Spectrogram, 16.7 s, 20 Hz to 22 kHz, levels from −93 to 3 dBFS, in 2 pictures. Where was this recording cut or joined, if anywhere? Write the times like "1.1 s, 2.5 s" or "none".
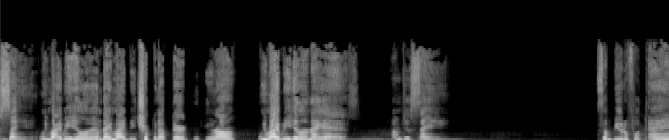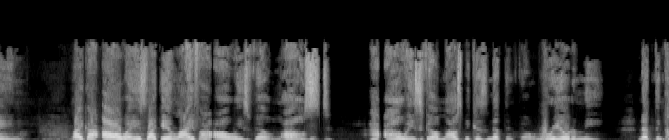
none

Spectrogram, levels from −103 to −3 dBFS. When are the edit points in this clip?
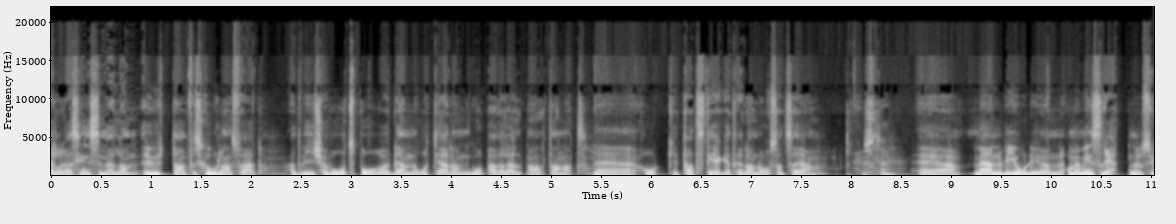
5.4 s, 10.1 s

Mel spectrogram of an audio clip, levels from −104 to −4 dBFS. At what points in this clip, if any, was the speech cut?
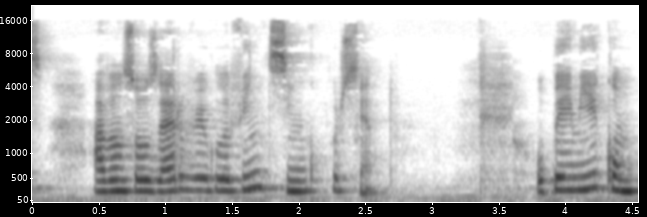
3.6 s

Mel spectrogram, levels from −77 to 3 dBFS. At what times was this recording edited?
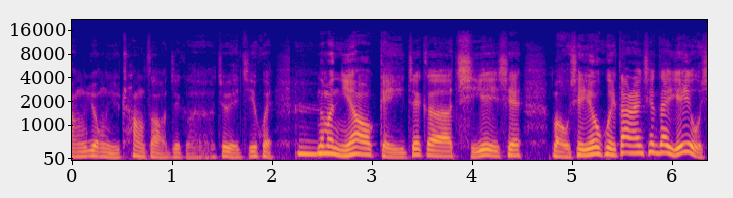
2.2 s

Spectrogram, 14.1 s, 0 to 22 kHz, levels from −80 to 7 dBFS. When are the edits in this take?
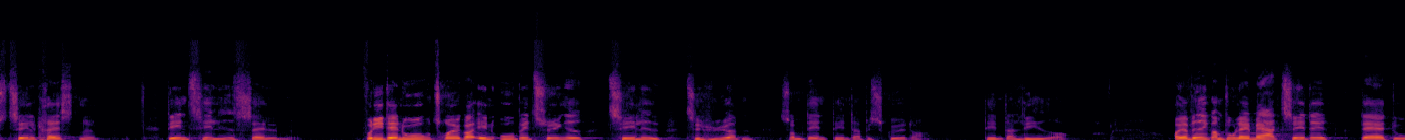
8.3 s

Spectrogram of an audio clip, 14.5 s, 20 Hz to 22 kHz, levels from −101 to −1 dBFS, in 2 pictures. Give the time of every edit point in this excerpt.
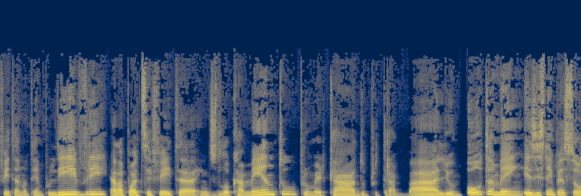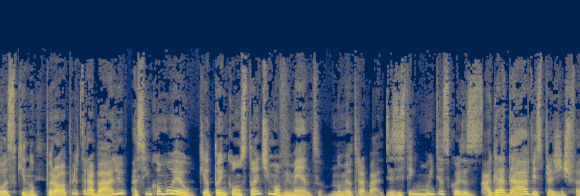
9.7 s, 12.1 s

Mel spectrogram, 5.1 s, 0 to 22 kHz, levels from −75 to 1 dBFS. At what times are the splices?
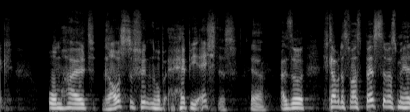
1.2 s, 3.4 s

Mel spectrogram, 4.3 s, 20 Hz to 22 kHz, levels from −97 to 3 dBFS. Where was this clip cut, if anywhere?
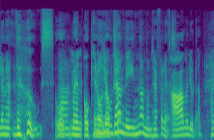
1.1 s

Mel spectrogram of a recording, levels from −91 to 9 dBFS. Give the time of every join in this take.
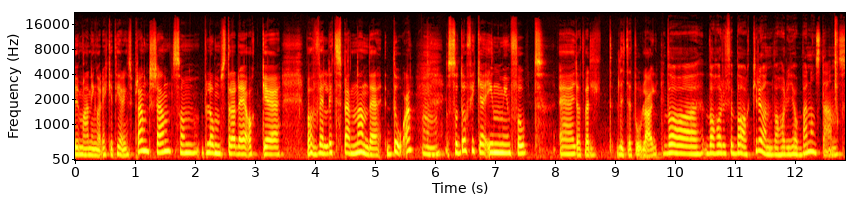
6.2 s, 8.3 s, 9.8 s

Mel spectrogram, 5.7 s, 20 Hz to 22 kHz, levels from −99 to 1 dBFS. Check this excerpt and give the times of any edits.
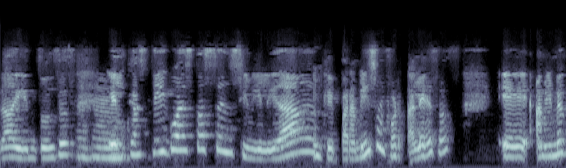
3.2 s

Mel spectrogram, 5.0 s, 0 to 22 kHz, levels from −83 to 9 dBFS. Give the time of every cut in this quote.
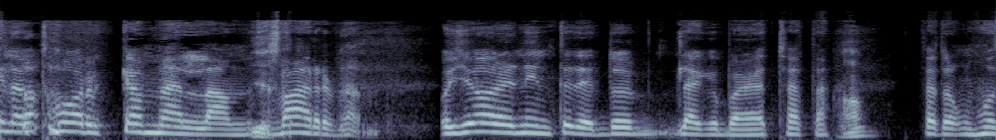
3.0 s

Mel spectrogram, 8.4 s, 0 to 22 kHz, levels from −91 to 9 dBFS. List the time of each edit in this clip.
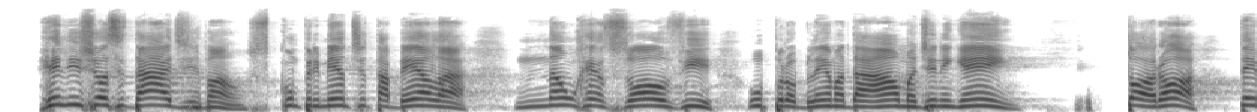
7.3 s

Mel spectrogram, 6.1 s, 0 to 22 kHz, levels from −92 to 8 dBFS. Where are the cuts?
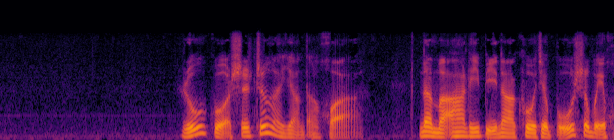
none

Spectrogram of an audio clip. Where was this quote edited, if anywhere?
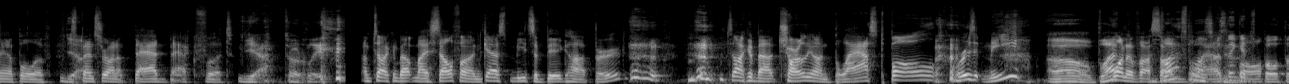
3.4 s, 4.8 s

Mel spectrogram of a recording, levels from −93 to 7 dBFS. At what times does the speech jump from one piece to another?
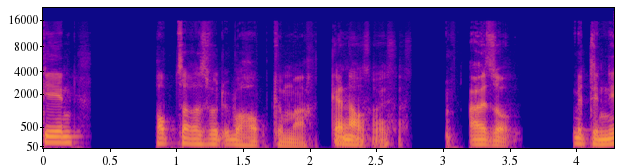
none

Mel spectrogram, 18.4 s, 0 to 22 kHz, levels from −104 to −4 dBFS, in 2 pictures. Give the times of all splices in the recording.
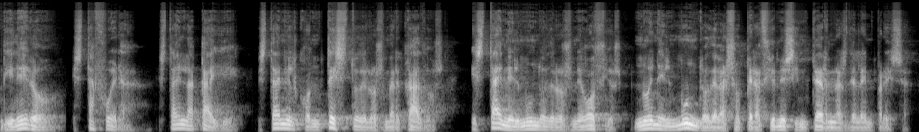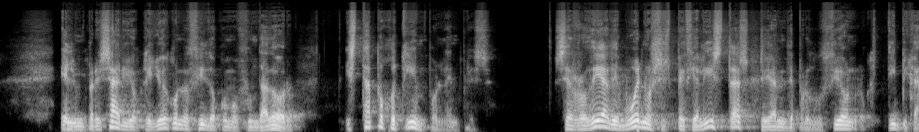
16.8 s

